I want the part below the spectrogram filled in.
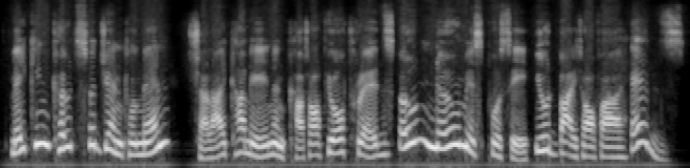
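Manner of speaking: high, lilting rhyme in mouse voices; little mice's tune. A narrator's reading. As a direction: chant a nursery rhyme as playful little mice. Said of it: "little mice only laughed and tried another tune".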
